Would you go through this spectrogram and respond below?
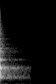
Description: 50 BONGO.wav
